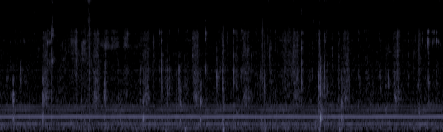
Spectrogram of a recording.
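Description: Quiet chewing and mouth sounds of a man eating beet vinaigrette salad with bread, with scattered small clicks of a fork in a plastic tub, over a steady low electrical hum.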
